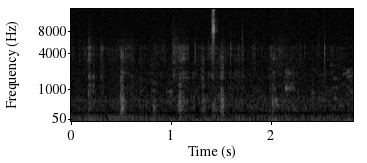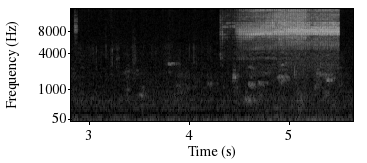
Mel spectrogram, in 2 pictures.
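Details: A Sedakov's bush cricket (Gampsocleis sedakovii) near a black cockroach it wants gives faint ticking, then a loud, shrill, high-pitched buzz lasting just over a second.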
